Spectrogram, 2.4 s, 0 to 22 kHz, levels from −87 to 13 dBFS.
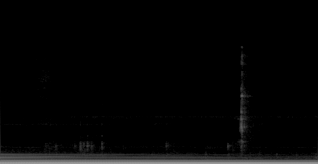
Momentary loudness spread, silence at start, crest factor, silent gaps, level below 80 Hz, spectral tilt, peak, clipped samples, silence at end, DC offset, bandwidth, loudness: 1 LU; 0 s; 8 dB; none; -46 dBFS; -11 dB/octave; -24 dBFS; under 0.1%; 0 s; under 0.1%; 5.4 kHz; -32 LUFS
